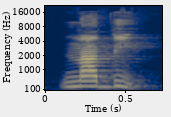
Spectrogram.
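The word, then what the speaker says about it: നദി: Then the word is Nadi. First letter is na. That letter has two pronunciation, na and na, but we says na. The reason is the word starting with that letter. So na di.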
